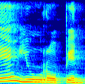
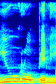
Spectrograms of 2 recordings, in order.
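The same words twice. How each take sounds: First: എ യൂറോപ്യൻ said slowly, യൂറോപ്യൻ opening with a yu sound; slow example phrase. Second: യൂറോപ്യൻ opening with a clear yu sound. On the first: Teacher models the article for students, slowly. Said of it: "നമ്മളവിടെ pronounce ചെയ്യുന്നത് യു". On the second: Teacher shows students the yu onset sound. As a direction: say യൂറോപ്യൻ starting on yu. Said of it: "pronounce ചെയ്യുന്നത് യു". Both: Shown as a demonstration.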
